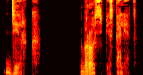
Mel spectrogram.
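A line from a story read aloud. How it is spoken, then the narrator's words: Dangerously quiet. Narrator (Russian): сказал Снейдер опасно тихим голосом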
